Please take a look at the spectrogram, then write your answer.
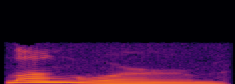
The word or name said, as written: lungworm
